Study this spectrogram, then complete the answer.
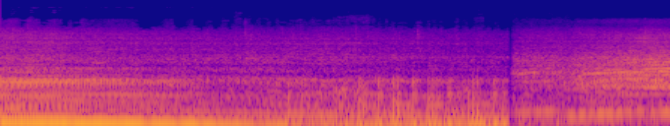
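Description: A rally car engine roars as the car speeds away.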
